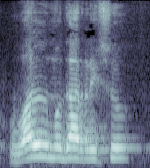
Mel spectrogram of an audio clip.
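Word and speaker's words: والمدرس: Then we will say, wal mudarrisu. Wal mudarrisu, you did not pronounce Hamza. Okay? Because it's Hamzatul Wassal.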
